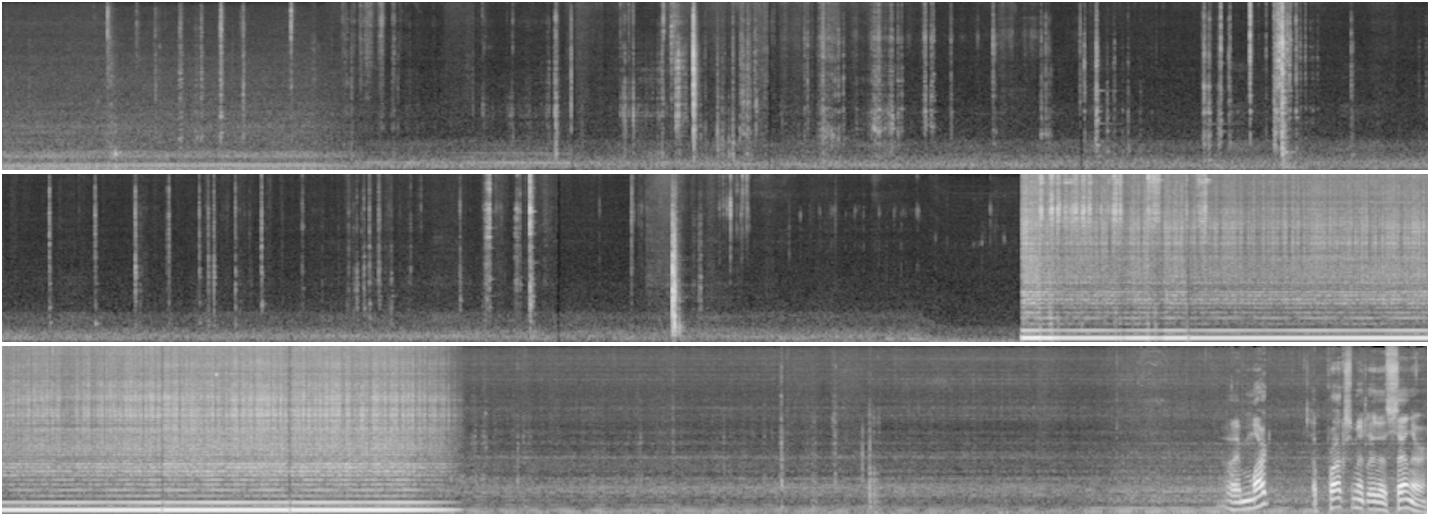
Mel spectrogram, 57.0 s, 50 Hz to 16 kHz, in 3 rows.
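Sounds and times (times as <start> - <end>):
bench grinder running: 0.0 - 4.8, 32.6 - 57.0
metal grinding hiss: 32.6 - 40.4.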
